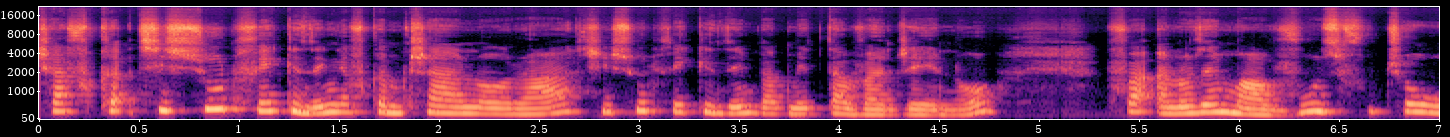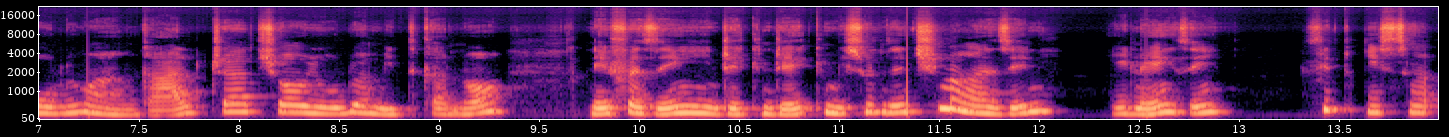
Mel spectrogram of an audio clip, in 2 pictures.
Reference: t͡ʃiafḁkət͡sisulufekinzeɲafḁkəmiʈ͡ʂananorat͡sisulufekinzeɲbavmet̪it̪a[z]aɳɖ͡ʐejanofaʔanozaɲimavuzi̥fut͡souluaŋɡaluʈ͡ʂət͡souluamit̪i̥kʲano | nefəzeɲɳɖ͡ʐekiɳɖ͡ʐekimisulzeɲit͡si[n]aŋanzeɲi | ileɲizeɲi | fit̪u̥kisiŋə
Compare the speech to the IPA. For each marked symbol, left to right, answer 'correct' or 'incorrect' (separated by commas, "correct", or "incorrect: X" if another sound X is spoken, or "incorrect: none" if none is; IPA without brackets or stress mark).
incorrect: v, incorrect: m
